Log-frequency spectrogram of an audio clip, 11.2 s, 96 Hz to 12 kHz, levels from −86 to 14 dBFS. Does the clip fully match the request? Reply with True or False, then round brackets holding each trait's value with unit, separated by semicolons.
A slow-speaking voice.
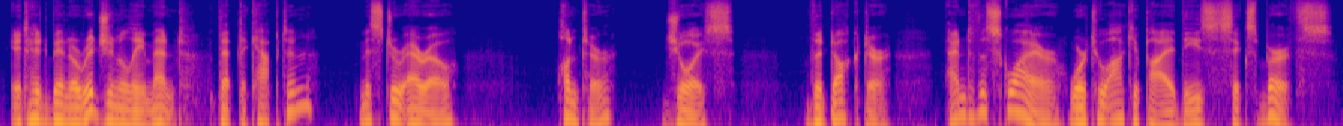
True (125 wpm)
